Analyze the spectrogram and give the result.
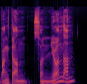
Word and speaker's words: Bangtan Sonyeondan: BTS staat dan weer voor Bangtan Sonyeondan.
